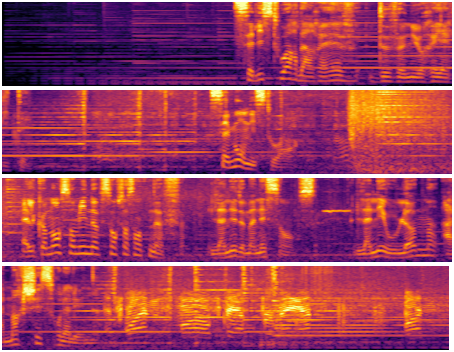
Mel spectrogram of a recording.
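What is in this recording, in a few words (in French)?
French, male, commercial; voice demos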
